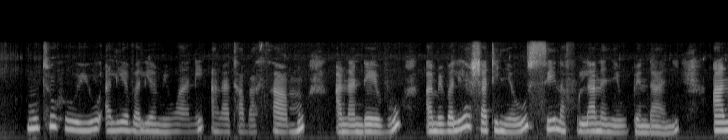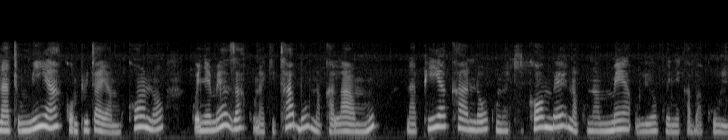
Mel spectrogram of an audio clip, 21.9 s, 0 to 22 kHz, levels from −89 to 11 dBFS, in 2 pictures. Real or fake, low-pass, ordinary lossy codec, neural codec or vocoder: real; 7.2 kHz; AAC, 48 kbps; none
